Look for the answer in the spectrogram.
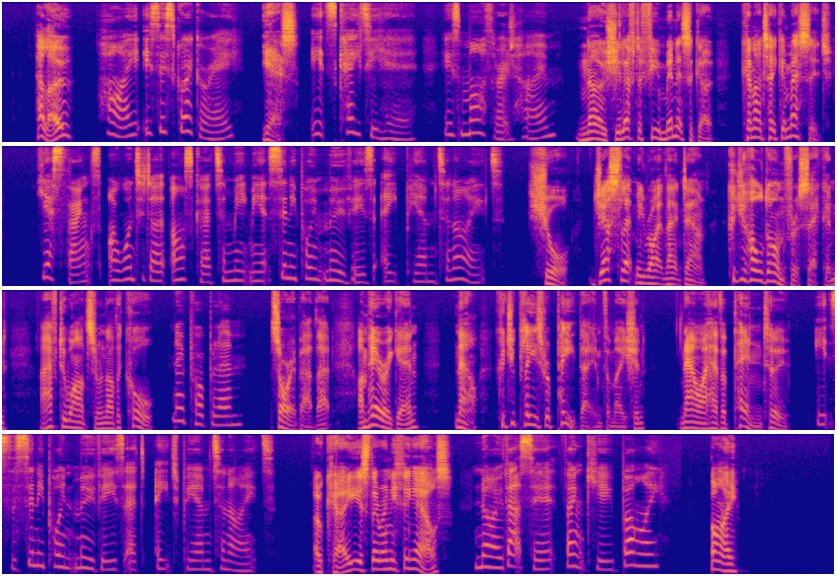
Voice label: telephone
